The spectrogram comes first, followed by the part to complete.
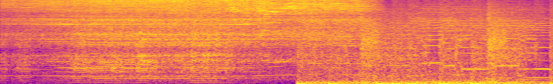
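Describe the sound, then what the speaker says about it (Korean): Cement foundation stones for a glamping tent are trimmed with a power tool, giving a continuous loud grinding and rasping whine that turns rougher and more gritty partway through, with no talk. "시멘트로 만든 주춧돌을 다듬기 시작한다"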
